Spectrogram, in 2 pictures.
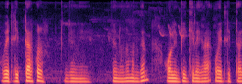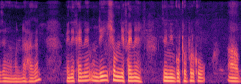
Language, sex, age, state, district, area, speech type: Bodo, male, 45-60, Assam, Udalguri, urban, spontaneous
